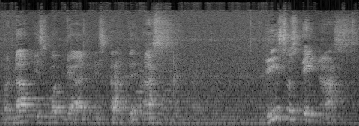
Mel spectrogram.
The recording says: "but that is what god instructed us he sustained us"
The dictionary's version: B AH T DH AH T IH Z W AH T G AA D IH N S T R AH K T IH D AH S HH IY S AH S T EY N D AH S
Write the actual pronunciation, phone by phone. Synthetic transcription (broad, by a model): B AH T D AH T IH S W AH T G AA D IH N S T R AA T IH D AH S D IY S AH S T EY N AH S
